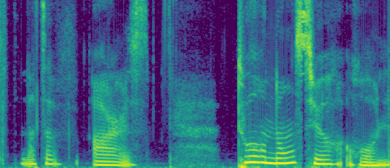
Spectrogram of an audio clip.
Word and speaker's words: Tournon-sur-Rhône: Let me break it down. So we have Tours, just like the Tour de France, right? Tours, Tours, Tours, and then we have non. Non, which is no in French, right? Non, non. And together they form Tournon, Tournon, right?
